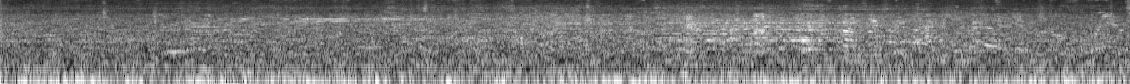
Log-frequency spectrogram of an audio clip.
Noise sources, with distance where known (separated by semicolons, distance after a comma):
car horn, far; unidentified human voice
